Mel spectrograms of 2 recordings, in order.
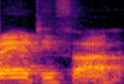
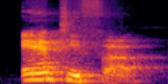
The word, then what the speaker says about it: Antifa: Antifa pronounced Antifa. He spells it out, so you're sure to pronounce it Antifa. Not Antifa, Antifa. Just want to be sure, be clear.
